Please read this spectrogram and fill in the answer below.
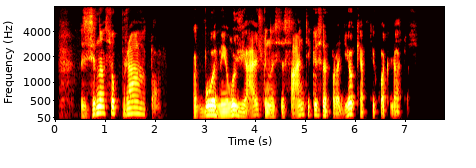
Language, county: Lithuanian, Kaunas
